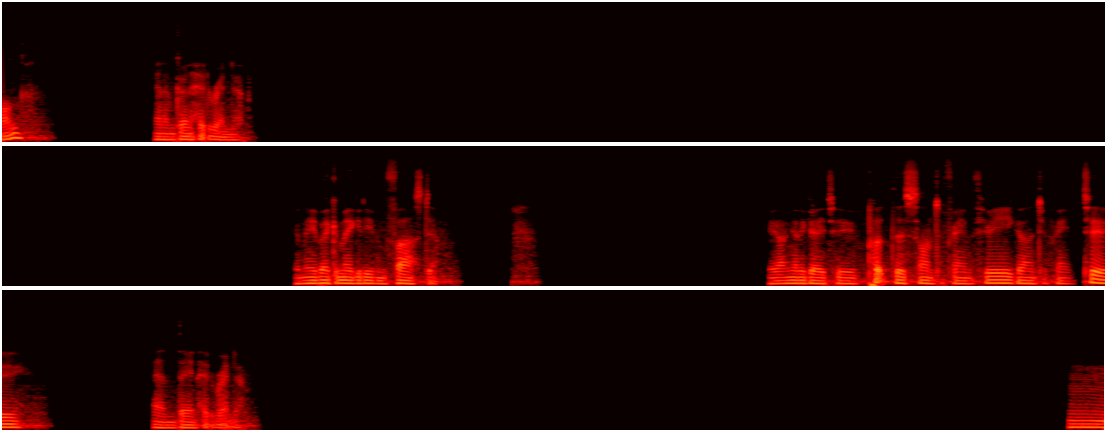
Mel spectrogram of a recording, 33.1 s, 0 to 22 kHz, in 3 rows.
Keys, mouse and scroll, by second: 0.0 click, 2.4 F12, 4.9 click, 8.3 click, 14.3 click, 15.7-16.1 ctrl+scroll, 16.4 ctrl+click, 16.4 middle click, 16.5-18.1 scroll, 19.0 click, 19.2 w, 20.8 click, 24.8 F12.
